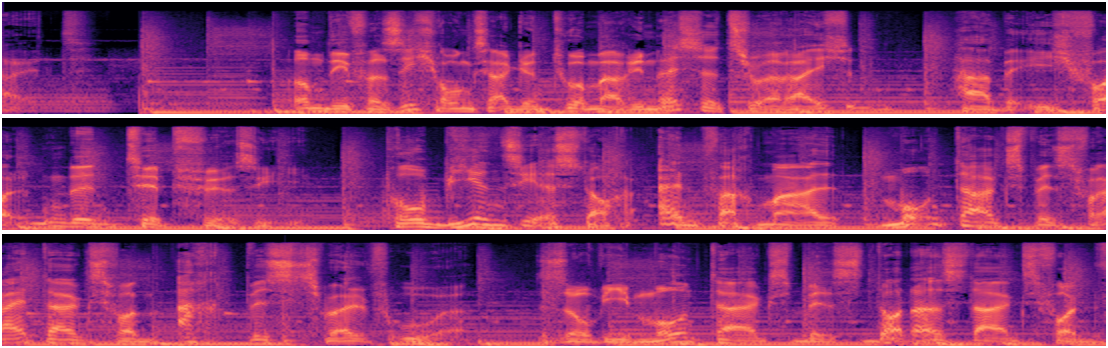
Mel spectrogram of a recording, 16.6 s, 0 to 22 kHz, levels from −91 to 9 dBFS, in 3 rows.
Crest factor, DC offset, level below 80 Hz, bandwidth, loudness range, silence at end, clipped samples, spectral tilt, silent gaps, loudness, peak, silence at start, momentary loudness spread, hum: 14 dB; under 0.1%; -24 dBFS; 16.5 kHz; 2 LU; 0 s; under 0.1%; -4 dB/octave; none; -13 LUFS; 0 dBFS; 0 s; 11 LU; none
